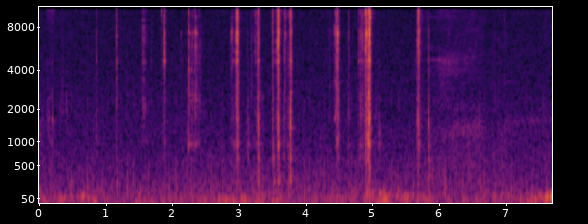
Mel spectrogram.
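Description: A run of sharp metallic clicks and clinks from a Stevens 200 .223 bolt-action rifle's bolt being worked to reload between shots, the sharpest about five seconds in.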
